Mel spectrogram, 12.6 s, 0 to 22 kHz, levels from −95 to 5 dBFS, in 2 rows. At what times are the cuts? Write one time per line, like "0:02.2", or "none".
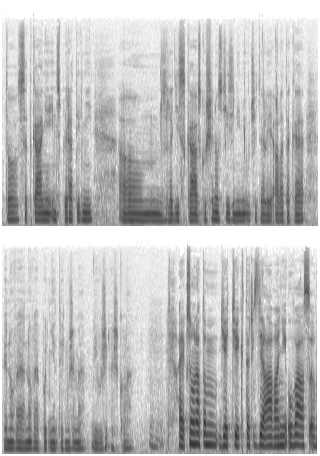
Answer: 0:03.9
0:06.4
0:07.6
0:10.7
0:11.3

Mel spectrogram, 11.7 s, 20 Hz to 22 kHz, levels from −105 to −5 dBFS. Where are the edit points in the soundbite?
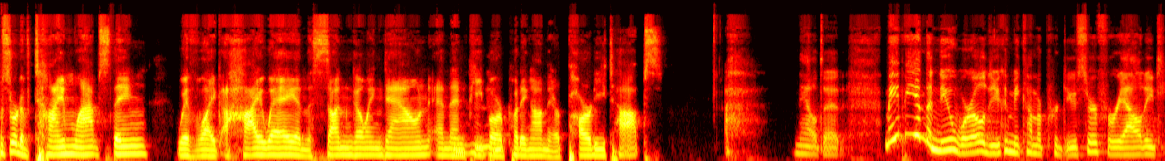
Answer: none

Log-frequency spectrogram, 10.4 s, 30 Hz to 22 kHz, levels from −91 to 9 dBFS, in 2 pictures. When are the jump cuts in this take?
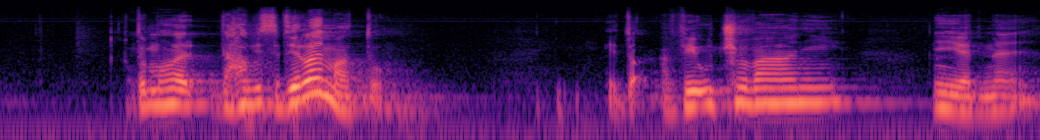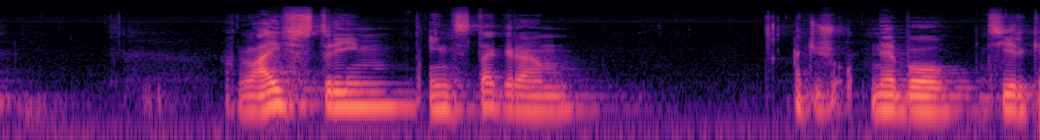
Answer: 0:01.4
0:03.2
0:04.7
0:06.3
0:07.3
0:09.4

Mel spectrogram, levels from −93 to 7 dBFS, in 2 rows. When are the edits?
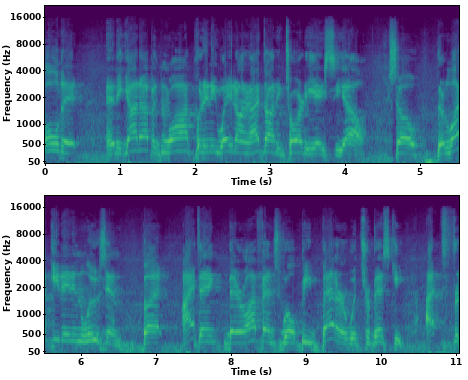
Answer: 0:01.5
0:07.5

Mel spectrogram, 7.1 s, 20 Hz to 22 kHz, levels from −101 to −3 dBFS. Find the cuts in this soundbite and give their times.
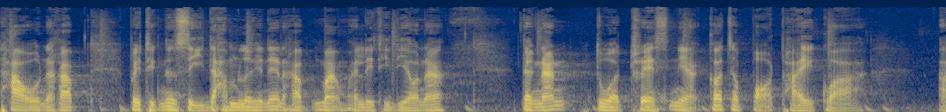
none

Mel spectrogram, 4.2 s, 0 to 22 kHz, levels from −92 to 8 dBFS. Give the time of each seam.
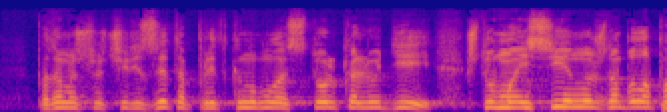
none

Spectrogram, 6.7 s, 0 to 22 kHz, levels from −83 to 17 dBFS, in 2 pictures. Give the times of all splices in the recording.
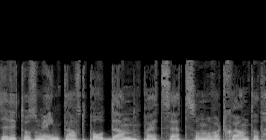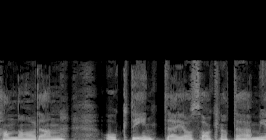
0:03.8

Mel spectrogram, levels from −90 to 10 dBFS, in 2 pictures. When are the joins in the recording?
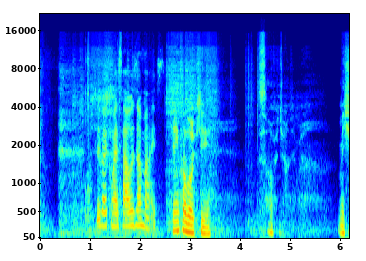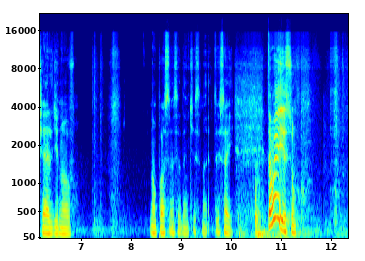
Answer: none

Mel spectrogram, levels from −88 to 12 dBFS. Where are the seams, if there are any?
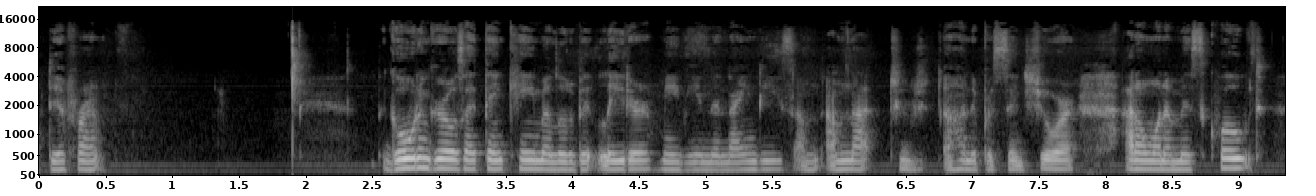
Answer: none

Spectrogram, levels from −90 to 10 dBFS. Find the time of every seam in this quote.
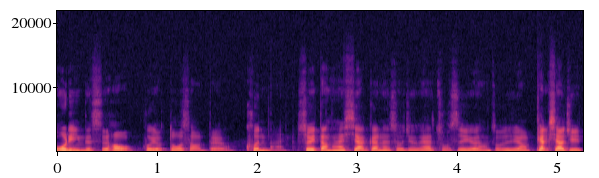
0:02.3

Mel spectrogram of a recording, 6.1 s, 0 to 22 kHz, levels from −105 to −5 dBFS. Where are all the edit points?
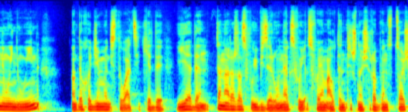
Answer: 0:01.2
0:01.7
0:03.3
0:04.6

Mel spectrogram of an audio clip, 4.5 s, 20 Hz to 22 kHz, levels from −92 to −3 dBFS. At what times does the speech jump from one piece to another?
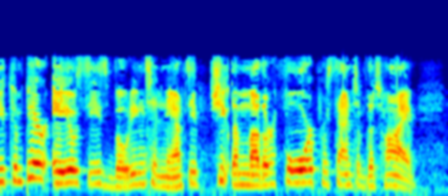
0:01.5
0:02.0
0:02.3
0:02.8

